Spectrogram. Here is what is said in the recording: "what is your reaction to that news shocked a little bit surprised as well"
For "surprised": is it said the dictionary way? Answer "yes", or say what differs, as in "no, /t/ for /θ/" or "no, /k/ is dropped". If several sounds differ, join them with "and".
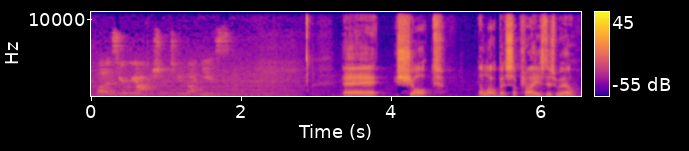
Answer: yes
